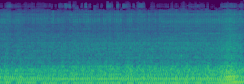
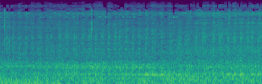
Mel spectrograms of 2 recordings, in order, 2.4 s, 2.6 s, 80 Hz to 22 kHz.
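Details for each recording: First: 1983 Honda Aero 50 two-stroke scooter at 4,393 miles, fresh transmission oil, original rear wheel refitted, test ride: even, steady buzz with constant pitch, earlier knocking gone; normal running, though a minor weird noise possibly from CVT cover remains. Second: 1983 Honda Aero 50 scooter, two-stroke, just running again mid-restoration: fast, light rattling tick over a buzzy idle, like a sewing machine; head suspected, but the head stud bolts feel tight, cause unconfirmed.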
